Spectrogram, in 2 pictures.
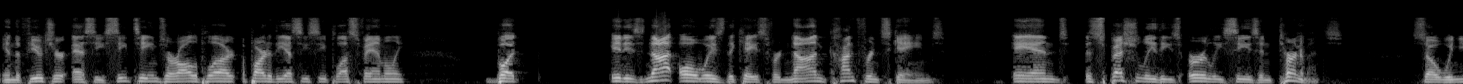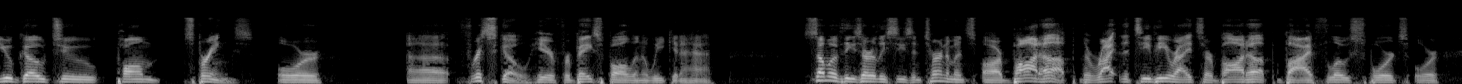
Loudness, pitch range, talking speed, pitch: -25 LUFS, 105-135 Hz, 145 wpm, 120 Hz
